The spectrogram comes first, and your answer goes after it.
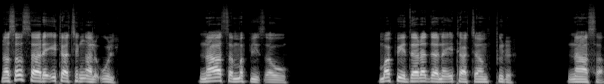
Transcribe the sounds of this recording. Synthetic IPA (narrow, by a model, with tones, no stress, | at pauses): na˦sɐ˦saː˨ɽeː˦ʔɪ˦taː˨t͡ʃɛ˦ŋʔa˨lʔʊ˦˨l | na˦sa˨mɐ˦ɸiː˨sʼɐ˦woː˦ | mɐ˦ɸiː˨dɐ˦ɾɐ˦d͡ʒaː˨na˨ʔɪ˦taː˨t͡ʃɛ˦mɸɪ˦r | naː˦sa˨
